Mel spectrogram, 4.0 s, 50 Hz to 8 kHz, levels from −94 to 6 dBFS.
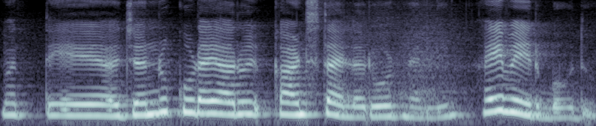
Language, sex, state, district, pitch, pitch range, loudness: Kannada, female, Karnataka, Dakshina Kannada, 235 Hz, 215-255 Hz, -14 LUFS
